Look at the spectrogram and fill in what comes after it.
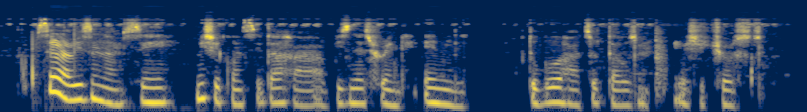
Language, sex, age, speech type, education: Nigerian Pidgin, female, 15-29, spontaneous, secondary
